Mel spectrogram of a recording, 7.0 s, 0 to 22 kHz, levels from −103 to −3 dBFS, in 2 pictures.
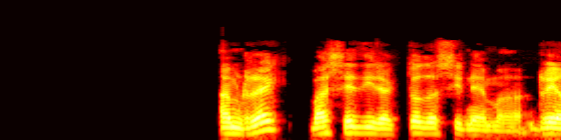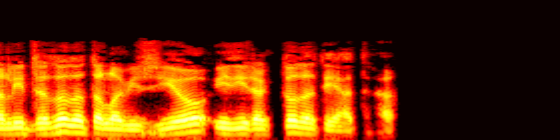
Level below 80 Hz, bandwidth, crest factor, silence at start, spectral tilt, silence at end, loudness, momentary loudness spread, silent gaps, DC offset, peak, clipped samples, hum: -62 dBFS; 7.6 kHz; 18 dB; 1.35 s; -6.5 dB/octave; 1.05 s; -17 LUFS; 10 LU; 1.81-1.92 s, 2.49-2.53 s; under 0.1%; 0 dBFS; under 0.1%; none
